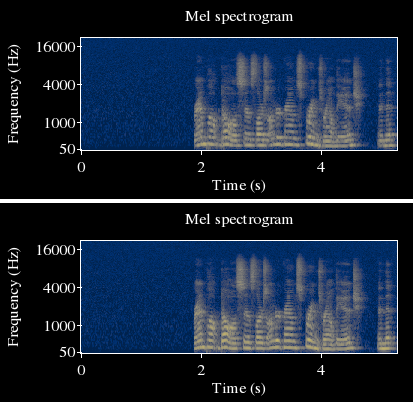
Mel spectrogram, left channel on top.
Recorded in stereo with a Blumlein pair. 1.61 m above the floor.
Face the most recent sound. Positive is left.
turn(degrees=-30)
